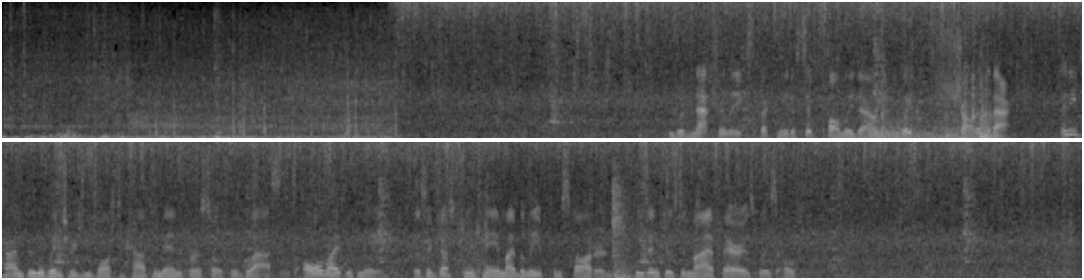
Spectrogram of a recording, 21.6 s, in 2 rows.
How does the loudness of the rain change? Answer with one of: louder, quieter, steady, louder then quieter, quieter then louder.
steady.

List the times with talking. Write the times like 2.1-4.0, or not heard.
6.7-18.8.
